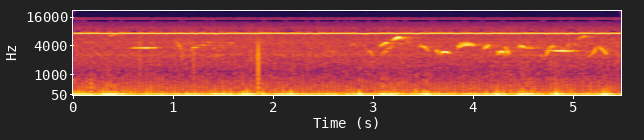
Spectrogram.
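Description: Small birds chirping in short, high, quick calls through the second half, over a steady low hum.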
